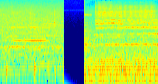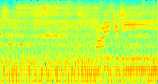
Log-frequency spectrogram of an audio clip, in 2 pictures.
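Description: Inside a moving car: steady engine and road rumble with music playing over it. It begins after a brief dropout to silence about a second and a half in, following a moment of indoor room sound.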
